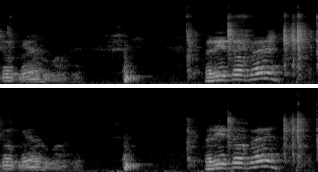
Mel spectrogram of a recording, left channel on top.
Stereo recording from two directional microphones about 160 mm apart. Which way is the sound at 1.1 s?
5° right (ahead or behind).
